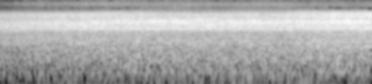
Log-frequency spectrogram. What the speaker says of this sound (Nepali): यसरी मिदिम खोला सुस्ताइरहेको छ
